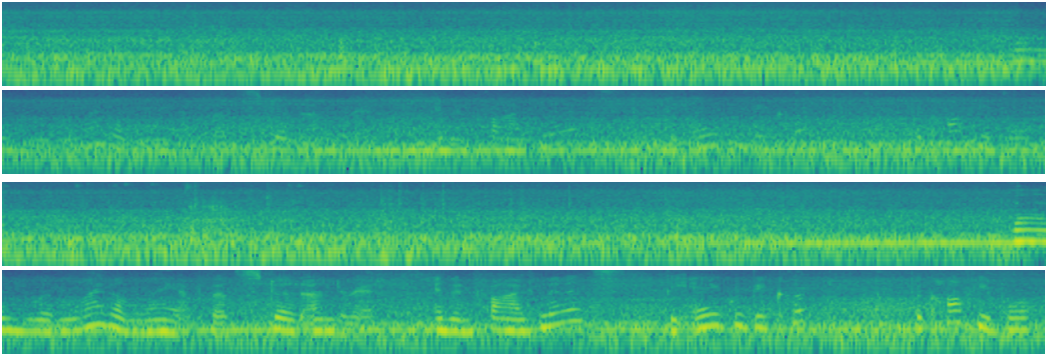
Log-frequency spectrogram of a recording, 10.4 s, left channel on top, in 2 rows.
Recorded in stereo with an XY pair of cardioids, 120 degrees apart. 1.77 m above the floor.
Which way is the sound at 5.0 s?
70° right.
